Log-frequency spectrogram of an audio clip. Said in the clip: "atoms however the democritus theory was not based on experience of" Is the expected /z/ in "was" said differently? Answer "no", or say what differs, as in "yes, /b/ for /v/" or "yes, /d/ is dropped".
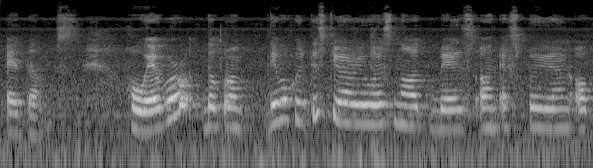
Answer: yes, /s/ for /z/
